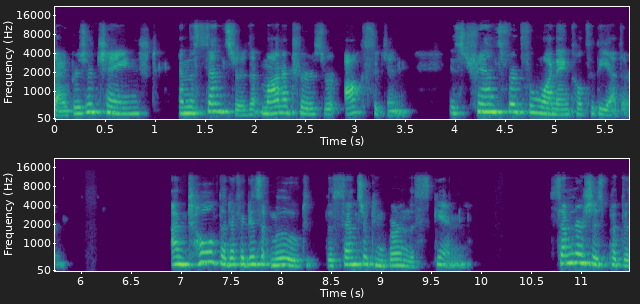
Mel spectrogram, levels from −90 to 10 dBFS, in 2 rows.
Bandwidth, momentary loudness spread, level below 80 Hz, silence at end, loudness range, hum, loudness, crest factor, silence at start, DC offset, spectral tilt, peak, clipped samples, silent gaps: 12.5 kHz; 13 LU; -58 dBFS; 0 s; 3 LU; none; -19 LUFS; 16 dB; 0 s; under 0.1%; -4.5 dB/octave; -4 dBFS; under 0.1%; 6.40-6.90 s, 10.31-10.68 s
